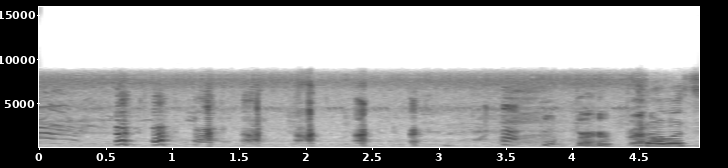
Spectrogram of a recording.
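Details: Burping contest between a father and his children: a quick run of short, croaking burps, then a few longer, gurgly ones; ordinary belching (eructation).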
